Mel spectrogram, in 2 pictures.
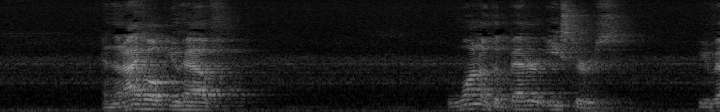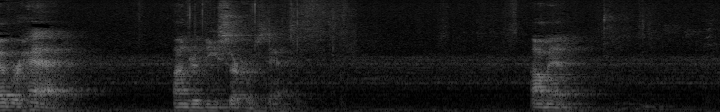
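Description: A middle-aged man speaks calmly in short phrases, close by, in a room with a slight echo.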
